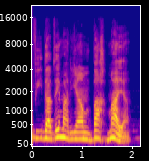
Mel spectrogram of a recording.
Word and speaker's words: Bachmeier: y vida de Marian Bach Maya Así es como se pronuncia en alemán que Marian Bach Mayer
